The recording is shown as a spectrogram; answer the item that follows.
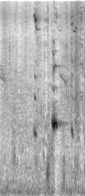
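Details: Mother dog looking after her puppies; a brief high whimper, two short tonal squeaks in about a second against a quiet background.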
